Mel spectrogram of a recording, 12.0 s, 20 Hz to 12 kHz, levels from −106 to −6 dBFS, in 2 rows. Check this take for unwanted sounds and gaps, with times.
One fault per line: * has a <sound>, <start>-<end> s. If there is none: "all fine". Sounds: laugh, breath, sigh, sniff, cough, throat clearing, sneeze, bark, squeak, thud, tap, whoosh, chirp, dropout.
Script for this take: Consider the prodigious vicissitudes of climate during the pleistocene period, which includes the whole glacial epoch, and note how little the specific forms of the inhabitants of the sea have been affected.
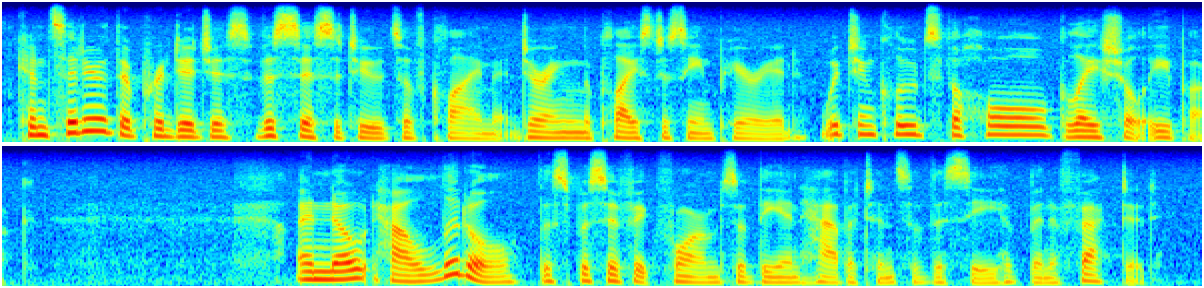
all fine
